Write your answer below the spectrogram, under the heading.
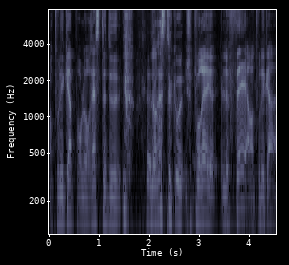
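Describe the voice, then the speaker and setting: A man's medium-pitched voice at a fairly slow pace, with ordinary pitch variation and noticeable background noise. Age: 30s. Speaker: professional basketball player. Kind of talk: TV talk show interview. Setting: TV studio.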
